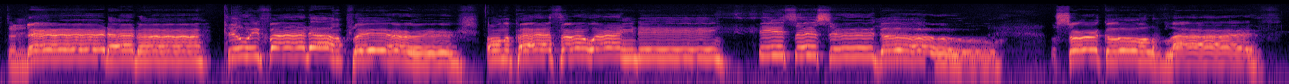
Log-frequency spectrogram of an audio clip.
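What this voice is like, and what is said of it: Sings imitating another person's voice. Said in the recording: “my best Elton impression”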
